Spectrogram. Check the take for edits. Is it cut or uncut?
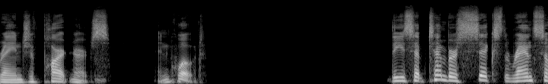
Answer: uncut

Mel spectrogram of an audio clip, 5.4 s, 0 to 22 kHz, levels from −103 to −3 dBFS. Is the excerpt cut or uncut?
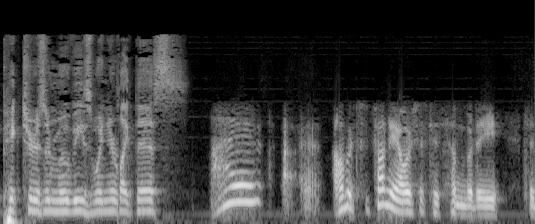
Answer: cut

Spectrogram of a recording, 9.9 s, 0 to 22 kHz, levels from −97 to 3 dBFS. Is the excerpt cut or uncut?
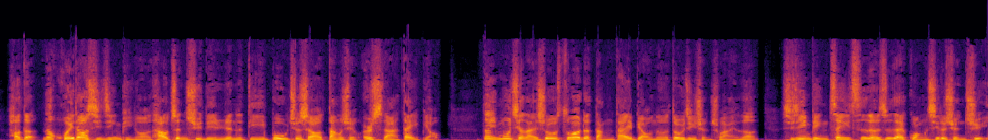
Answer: uncut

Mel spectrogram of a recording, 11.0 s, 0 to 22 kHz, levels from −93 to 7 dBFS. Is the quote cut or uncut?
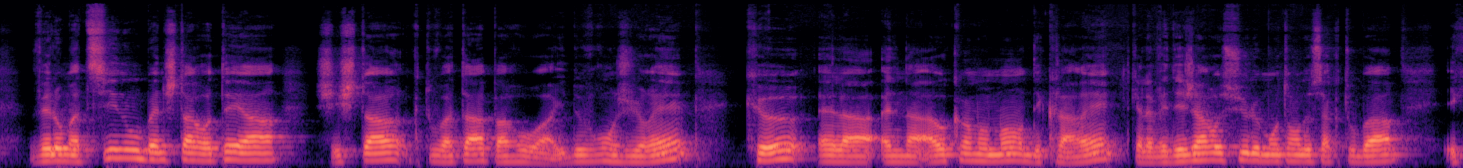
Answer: cut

